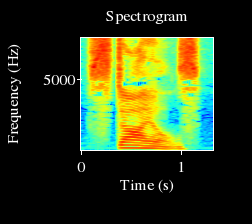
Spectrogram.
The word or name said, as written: stiles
